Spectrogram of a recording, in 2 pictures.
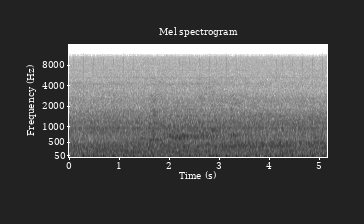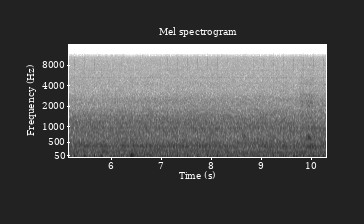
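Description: Indistinct voices over a steady low rumble of room noise, with a few faint hum tones; a single short thump about six and a half seconds in.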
